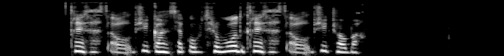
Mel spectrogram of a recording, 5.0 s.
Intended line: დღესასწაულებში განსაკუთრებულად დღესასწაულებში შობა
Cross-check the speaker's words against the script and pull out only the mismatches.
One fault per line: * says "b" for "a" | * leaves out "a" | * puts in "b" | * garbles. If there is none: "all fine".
all fine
